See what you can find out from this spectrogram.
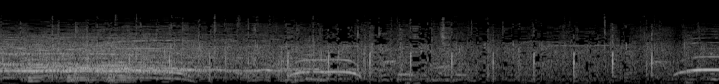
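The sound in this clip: Audience applause and cheering welcome musician Dave Mason, formerly of Traffic, to a concert on a boat: dense, sustained clapping with cheers holds at an even, loud level throughout, with short whistle-like tones rising above the crowd.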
